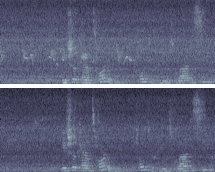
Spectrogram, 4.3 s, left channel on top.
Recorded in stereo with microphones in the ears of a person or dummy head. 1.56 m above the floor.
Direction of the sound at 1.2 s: 80° right.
